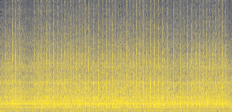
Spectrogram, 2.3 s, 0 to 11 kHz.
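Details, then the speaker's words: Bosch Series 2 cordless vacuum, freshly cleaned, making a rapid steady clicking over the motor hum even with the brush head removed, so the fault seems to be in the motor unit; cause unconfirmed. "But when we put on this part, and this what my wife was complaining about, which got me to take the thing apart in the first place. You hear that clicking?"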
